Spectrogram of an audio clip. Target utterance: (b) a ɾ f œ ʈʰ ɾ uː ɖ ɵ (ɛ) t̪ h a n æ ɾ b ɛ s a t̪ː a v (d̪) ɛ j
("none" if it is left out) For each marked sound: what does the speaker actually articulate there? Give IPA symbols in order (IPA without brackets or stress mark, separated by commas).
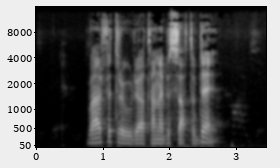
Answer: v, a, d̪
